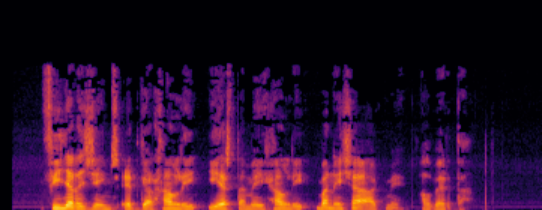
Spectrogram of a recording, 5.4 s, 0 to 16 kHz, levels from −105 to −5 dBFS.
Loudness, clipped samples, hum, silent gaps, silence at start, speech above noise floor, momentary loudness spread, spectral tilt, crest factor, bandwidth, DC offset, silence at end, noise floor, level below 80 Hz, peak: -26 LUFS; under 0.1%; none; none; 0.45 s; 50 dB; 16 LU; -5.5 dB/octave; 22 dB; 11.5 kHz; under 0.1%; 0.8 s; -76 dBFS; -76 dBFS; -4 dBFS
